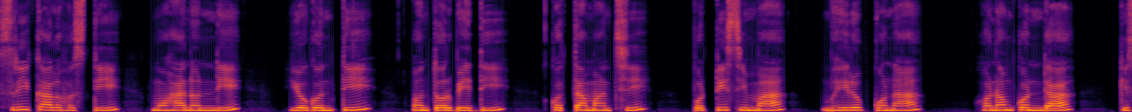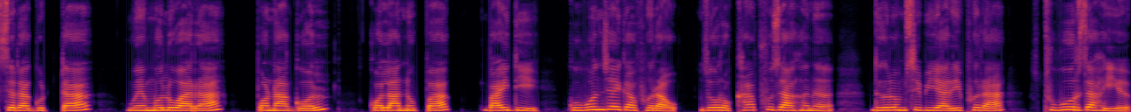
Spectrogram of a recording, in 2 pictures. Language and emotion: Bodo, neutral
